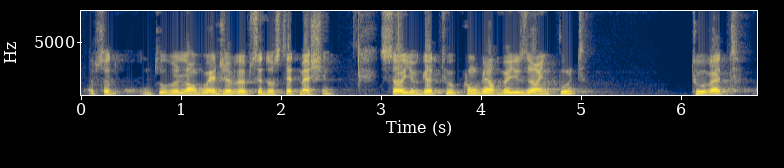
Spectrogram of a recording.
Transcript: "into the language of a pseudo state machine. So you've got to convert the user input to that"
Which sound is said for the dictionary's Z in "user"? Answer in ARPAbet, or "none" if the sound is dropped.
Z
